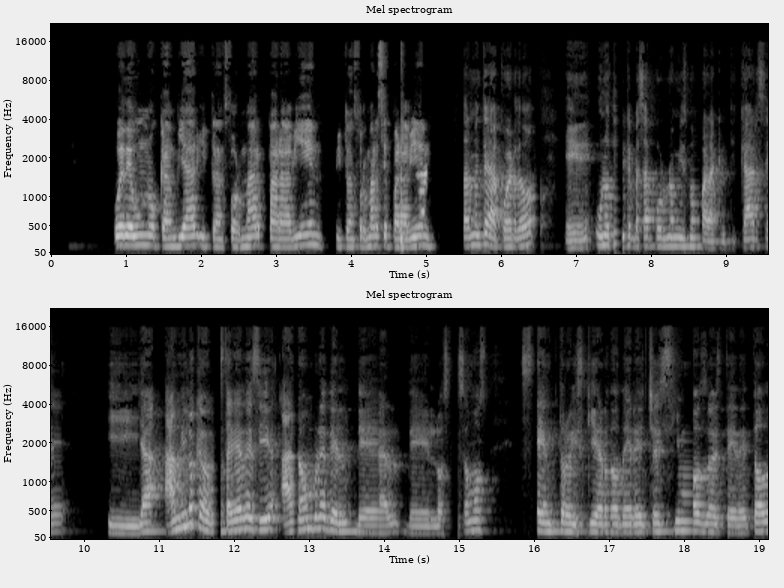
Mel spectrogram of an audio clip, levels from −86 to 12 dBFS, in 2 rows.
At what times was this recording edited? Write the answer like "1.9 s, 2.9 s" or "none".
5.3 s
